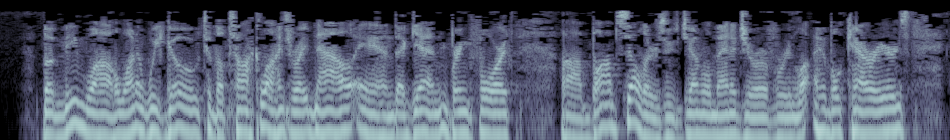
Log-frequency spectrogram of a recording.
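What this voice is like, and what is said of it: Rough, congested voice. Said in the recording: “my voice is a little bit bent today ... You don't sound like your vibrant self today ... I'm battling a little bit of a cold”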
